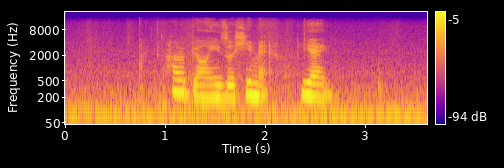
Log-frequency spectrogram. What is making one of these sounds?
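A young woman laughs softly.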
